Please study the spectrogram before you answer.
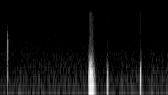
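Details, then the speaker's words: Normal heart sounds of a healthy heart: soft, low thumps in near silence. The first sound is blood against the closed AV valves; the second, louder sound is blood against the semilunar valves. "So we're thinking the first sound is the AV valve, right? So blood hitting against those closed AV valves. The second louder sound is blood hitting the semi-lunar valves."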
